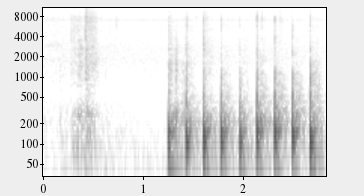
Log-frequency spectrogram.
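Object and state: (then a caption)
Bread loaf sounding hollow (baked through). A homemade bread loaf is knocked nine times in quick, even succession, each knock a short, dull, low thud with almost no ring. The loaf sounds hollow, meaning it is baked through.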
